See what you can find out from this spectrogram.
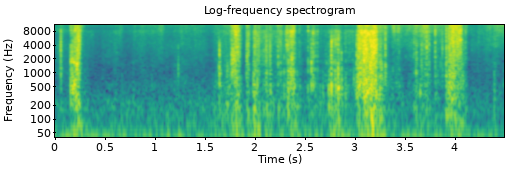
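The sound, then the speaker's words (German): Paper envelope being torn open: a few sharp ripping bursts mixed with crinkling and rustling, moderately loud and irregular over several seconds, with no voices. “Reißen wir das Kuvert auf.”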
